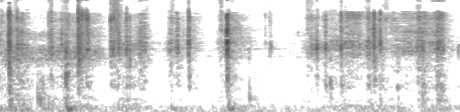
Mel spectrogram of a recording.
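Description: A person chewing dark chocolate close to the microphone: irregular, crisp little crunches and mouth clicks, the loudest about a second in.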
